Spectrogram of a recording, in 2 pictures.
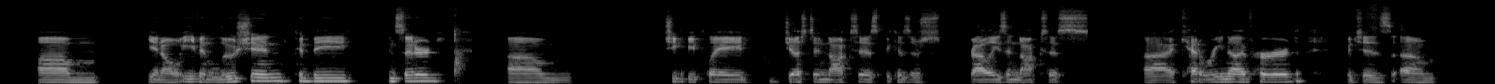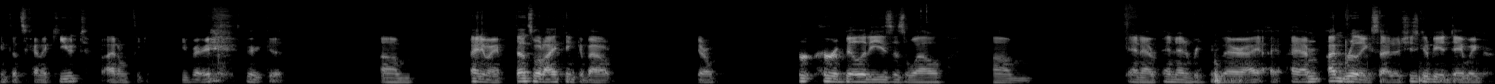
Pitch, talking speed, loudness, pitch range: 105 Hz, 150 wpm, -31 LUFS, 95-120 Hz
